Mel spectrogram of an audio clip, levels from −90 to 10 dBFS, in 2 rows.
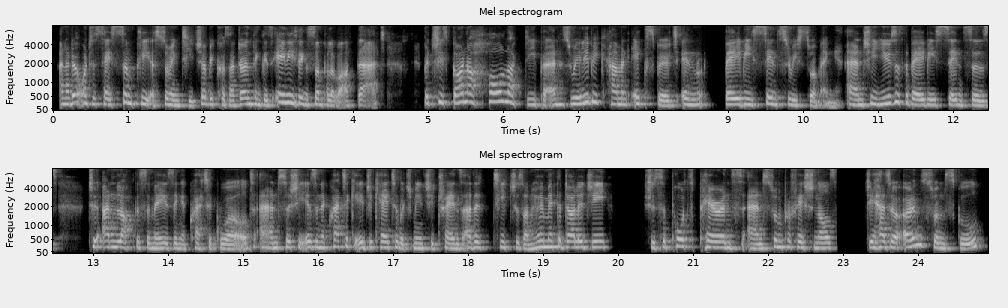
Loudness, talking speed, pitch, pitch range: -21 LUFS, 185 wpm, 210 Hz, 190-230 Hz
